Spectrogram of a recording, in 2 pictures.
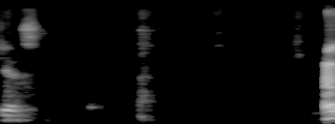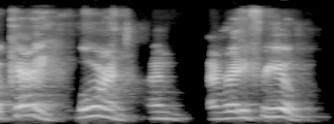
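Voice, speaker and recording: A man with a high-pitched voice talks through a face mask, slightly muffled. He gives an informal welcome-session presentation to families as a school supervisor. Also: expressive, unhurried, vocal fry, a bit bright. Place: indoor school room, standing before a presentation screen.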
